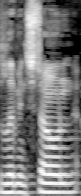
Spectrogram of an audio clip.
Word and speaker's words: Livingstone: but now they've expanded this year to Livingstone, um, Zambia. And so Livingstone, there's um, it's spelled stone. I always want to say stone, but it's Livingston.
